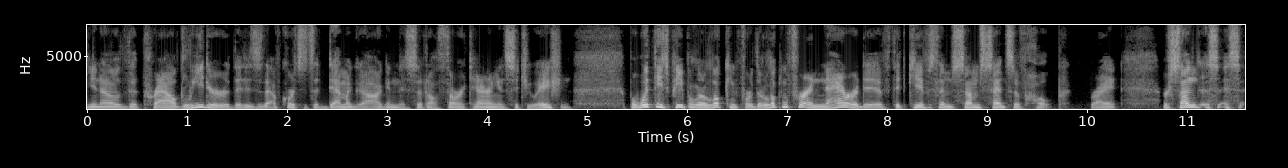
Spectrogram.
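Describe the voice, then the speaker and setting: A man's voice: medium pitch, dry recording. Emphatic male discussion host, dry sound. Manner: emphatic, searching, checks in with tag questions. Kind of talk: casual opinionated discussion.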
